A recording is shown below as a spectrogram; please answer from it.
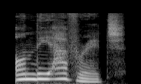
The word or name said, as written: on the average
